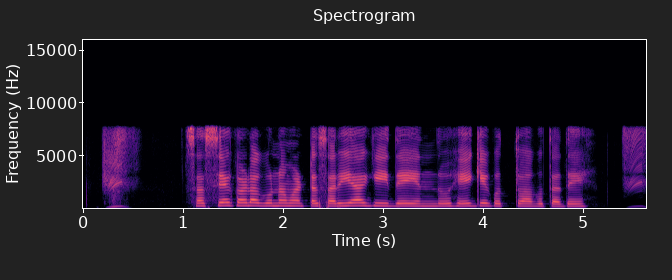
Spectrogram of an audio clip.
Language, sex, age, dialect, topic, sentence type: Kannada, female, 31-35, Coastal/Dakshin, agriculture, question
